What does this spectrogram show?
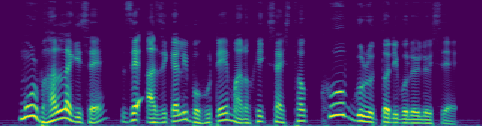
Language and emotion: Assamese, happy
